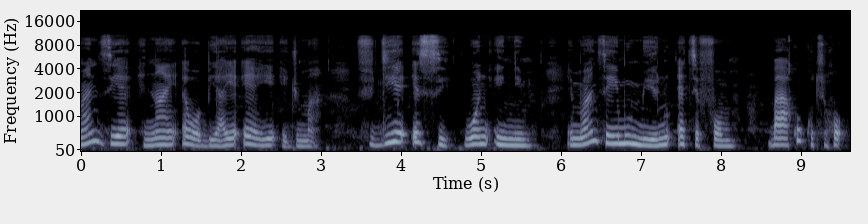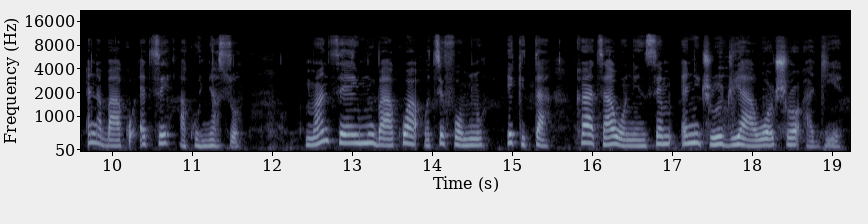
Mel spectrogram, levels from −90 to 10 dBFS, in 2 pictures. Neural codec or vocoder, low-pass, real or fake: none; 10.8 kHz; real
